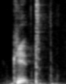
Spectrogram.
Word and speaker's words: Git: instead of chain volume, I'm going to rename this one Git. Rhymes with kit, and it's my guitar sound.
